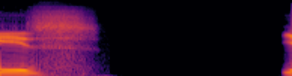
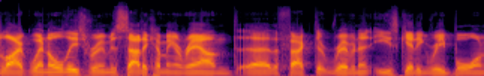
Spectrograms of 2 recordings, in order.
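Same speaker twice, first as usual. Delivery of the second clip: ordinary talk, nothing marked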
